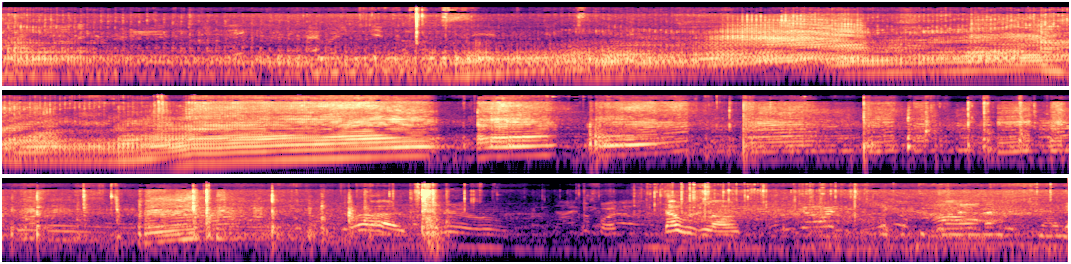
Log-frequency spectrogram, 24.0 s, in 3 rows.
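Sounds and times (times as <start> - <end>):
car engine revving: 0.0 - 19.5.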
